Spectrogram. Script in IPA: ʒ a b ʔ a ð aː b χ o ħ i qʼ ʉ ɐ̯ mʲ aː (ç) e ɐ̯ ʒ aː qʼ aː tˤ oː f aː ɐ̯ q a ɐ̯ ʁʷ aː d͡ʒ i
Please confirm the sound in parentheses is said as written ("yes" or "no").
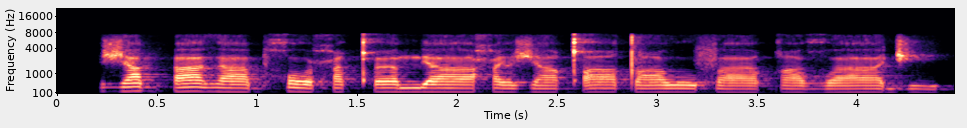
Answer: no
